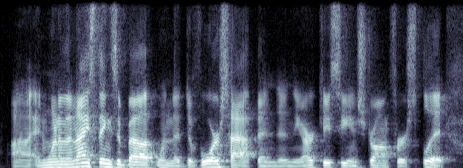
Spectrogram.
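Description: A man speaks in a normal speaking voice at a medium pitch. The recording is very clean, with a silent background. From New York, Long Island. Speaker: kettlebell coach and gym owner. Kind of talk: casual chat.

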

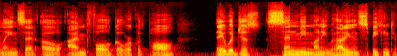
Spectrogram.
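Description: This man talks at a fairly quick pace in a fairly low pitch with ordinary pitch variation. The recording is very clean, with a silent background. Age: 40s. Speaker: contest prep coach. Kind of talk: casual chat. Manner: soft-spoken.

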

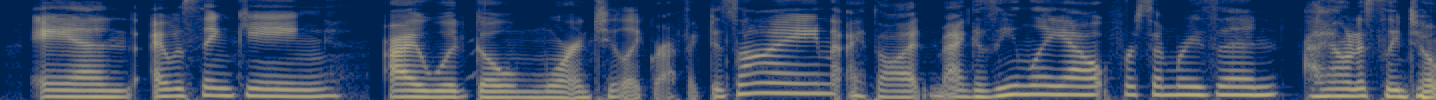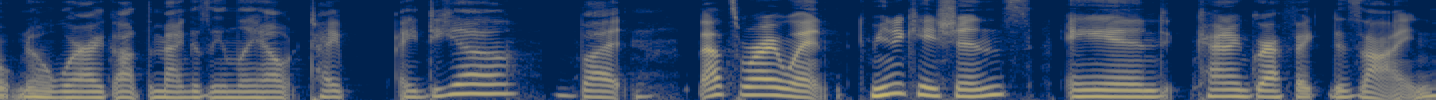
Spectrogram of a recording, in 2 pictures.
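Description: An animated woman at a moderate pace with ordinary pitch variation, in a dry, close sound with no echo and a very clean recording with a silent background. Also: medium pitch for a woman. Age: 20s. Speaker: podcast host and romance author. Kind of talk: casual monologue.

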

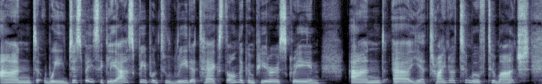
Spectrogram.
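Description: A woman speaks at a medium pitch with ordinary pitch variation. The recording is very clean and dry, with a silent background and close sound with no echo. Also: moderate pace. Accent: Spanish. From Spain. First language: Spanish. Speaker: professor. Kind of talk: interview about research.

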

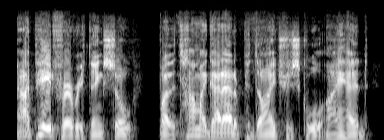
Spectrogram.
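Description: Set against a very clean recording with a silent background, a plain, everyday voice moves at a fairly quick pace with lively intonation. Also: man. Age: 50s. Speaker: podiatrist and business coach. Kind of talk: interview.

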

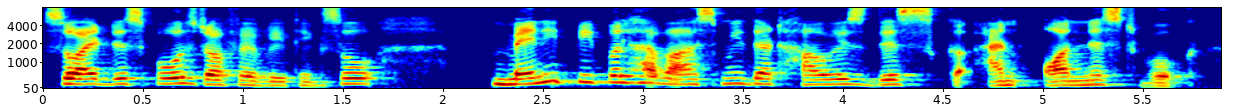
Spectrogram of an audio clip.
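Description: This woman talks at a fairly quick pace in a medium pitch, with very wide pitch swings and vocal fry. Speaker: retired police officer and author. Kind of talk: interview.

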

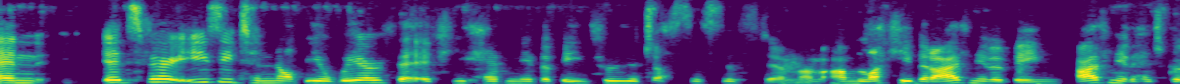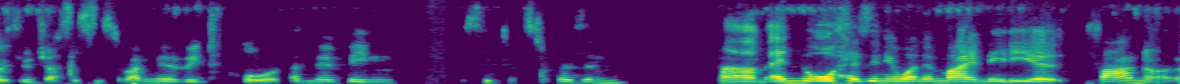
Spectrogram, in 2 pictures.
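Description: A woman speaks at a very fast pace in a New Zealand accent. Her volume shows big swings in loudness. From New Zealand, Wellington. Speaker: justice reform advocate. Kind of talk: interview. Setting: outdoors.

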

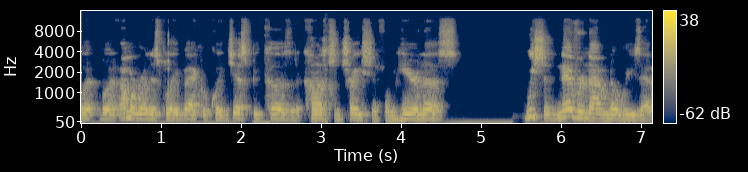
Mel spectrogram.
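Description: Very even in loudness and fairly even in intonation, a man talks at a moderate pace in a fairly high voice. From Southeast Texas. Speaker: college basketball coach. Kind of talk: casual podcast interview and film breakdown.

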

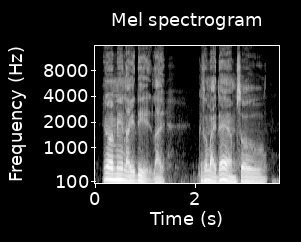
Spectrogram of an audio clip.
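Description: On a very clean recording with a silent background, a man with a Louisiana accent speaks in a dark, mellow tone with lively intonation and a dry, close sound with no echo. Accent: Louisiana Southern American. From US South, Lafayette, Louisiana. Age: 30s. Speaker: podcast co-host. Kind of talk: casual chat.

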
